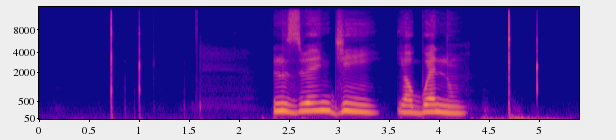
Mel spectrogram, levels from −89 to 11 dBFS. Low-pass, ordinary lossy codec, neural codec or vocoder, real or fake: 14.4 kHz; none; autoencoder, 48 kHz, 32 numbers a frame, DAC-VAE, trained on Japanese speech; fake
